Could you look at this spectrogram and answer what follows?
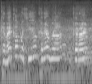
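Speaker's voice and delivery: high, pleading puppy begging to tag along; a dog asking to come along, lightly voiced high pleading; eager dog voice. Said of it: "he's like".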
